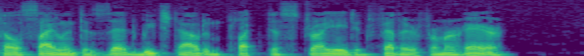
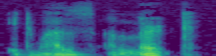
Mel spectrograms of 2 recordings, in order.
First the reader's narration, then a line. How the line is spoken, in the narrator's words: the wizard murmured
